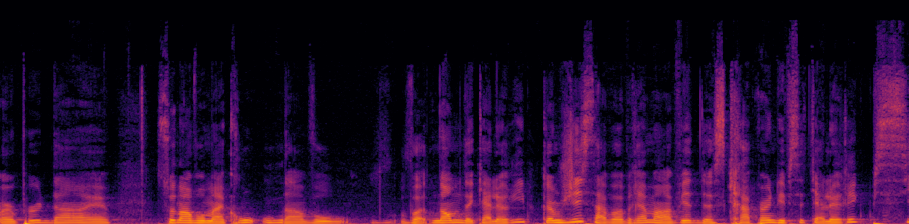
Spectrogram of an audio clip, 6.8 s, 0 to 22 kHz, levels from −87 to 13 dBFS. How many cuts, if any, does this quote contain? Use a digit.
2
